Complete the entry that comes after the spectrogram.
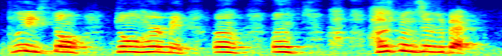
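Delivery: high, pleading mock panic; imitating a frightened woman begging; scared woman voice. Homeowner begging the visitor not to hurt her, high and scared.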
